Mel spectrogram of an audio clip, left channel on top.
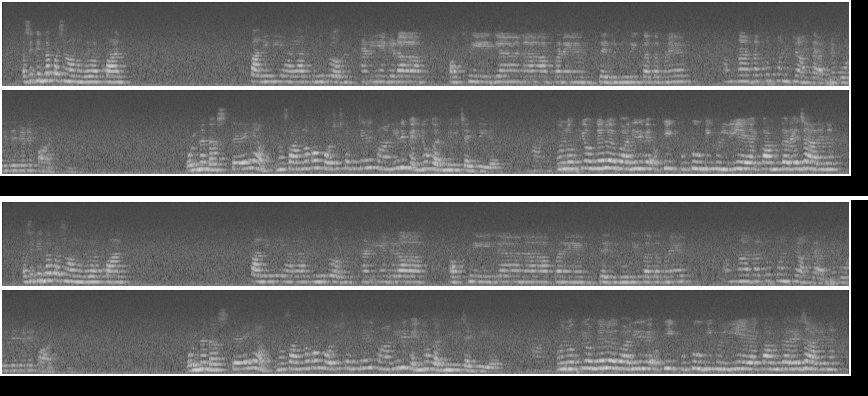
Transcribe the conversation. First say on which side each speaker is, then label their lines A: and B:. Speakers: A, on the left (about 75°); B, on the left (about 55°).
A: ਅਸੀਂ ਕਿੰਨਾ ਪਰੇਸ਼ਾਨ ਹੁੰਦੇ ਅਪਾਂ ਪਾਨੀ ਨੀਂ ਆਯਾ, ਅੱਜ ਕਿੰਨੀ ਪ੍ਰੋਬਲਮ
B: ਏ ਜੇੜਾ ਓਕਸੀਜੇਨ ਅਪਨੇ ਜੇੜਾ ਤੇ ਜਰੂਰੀ ਤੱਤ ਅਪਨੇ ਅੰਗਾਂ ਤੱਕ ਪਉਂਚਾਂਨਦੈ ਅਪਨੇ ਬੋਡੀ ਦੇ ਜੇੜੇ ਪਾਰਟਸ ਨੇ। <inaudible>
A: ਓਈ ਮੈਂ ਦੱਸ ਤੇ ਰਈਂਆਂ, ਹੁਨ ਸਾਨੂੰ ਲੋਕਾਂ ਨੂੰ ਕੋਸ਼ਿਸ਼ ਕਰਨੀ ਚਾਈਦੀ ਪਾਣੀ ਦੀ ਵੈਲਿਊ ਕਰਨੀ ਵੀ ਚਾਈਦੀ ਐ।
B: ਹਾਂਜੀ
A: ਹੁਣ ਲੋਕੀ
B: ਹਾਂਜੀ
A: ਹੁੰਦੇ ਨੇ ਪਾਣੀ ਦੀ ਓ ਕੀ ਟੂਟੀ ਖੁੱਲੀ ਐ, ਕੰਮ ਕਰੀ ਜਾਰੇ ਨੇ।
